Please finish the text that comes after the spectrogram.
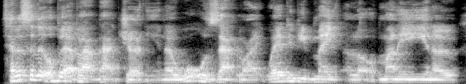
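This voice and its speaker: Deep-voiced host in an echoey room. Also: male voice, fast. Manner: leans on "you know" while asking. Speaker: podcast host. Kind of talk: interview questions.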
